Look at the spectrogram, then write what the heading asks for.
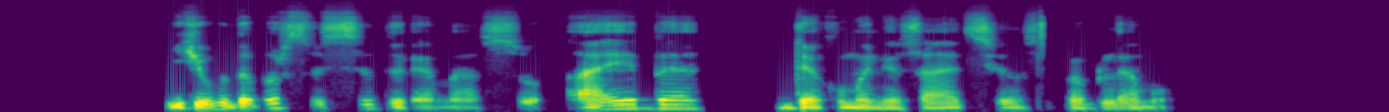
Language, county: Lithuanian, Vilnius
